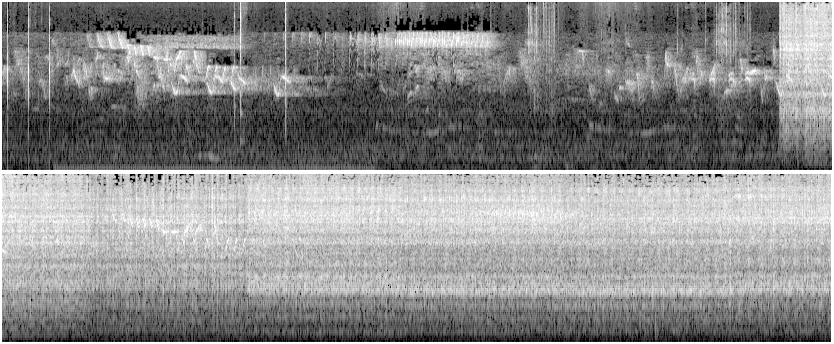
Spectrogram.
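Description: Birds chirping and twittering. About halfway through, a much louder steady rushing hiss sets in suddenly and holds to the end, with birds still faintly heard under it.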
